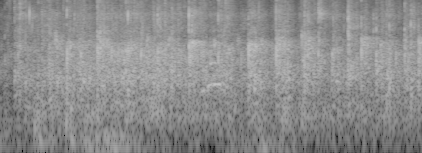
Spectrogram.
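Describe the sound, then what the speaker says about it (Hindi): An audience claps together in sustained applause, a loud, dense wash of many hands at close range that swells in short bursts and continues for several seconds. "फिर तालियों में कंजूसी क्यों?"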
